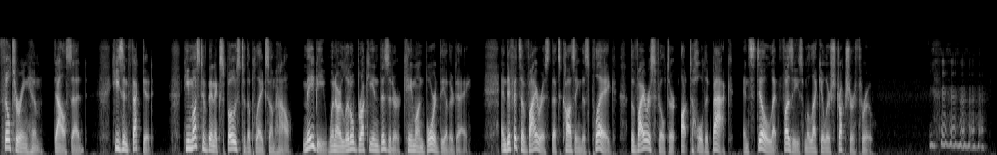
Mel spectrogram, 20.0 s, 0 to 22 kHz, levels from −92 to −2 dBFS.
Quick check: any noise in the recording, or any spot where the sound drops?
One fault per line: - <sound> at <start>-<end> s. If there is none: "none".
- laugh at 18.6-19.8 s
